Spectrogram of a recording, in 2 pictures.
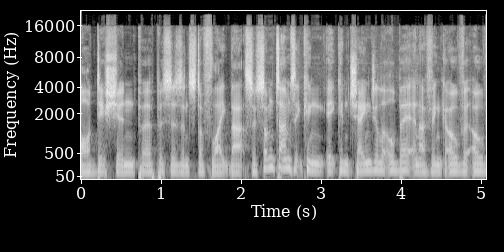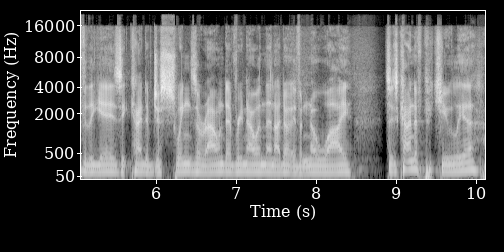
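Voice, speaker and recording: At a very fast pace, a man talks at medium pitch with very even loudness and hardly any pauses. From Yorkshire, northern England. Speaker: gaming streamer. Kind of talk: live game commentary and chat with viewers. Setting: live stream. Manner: animated.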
